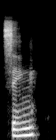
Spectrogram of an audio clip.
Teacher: you should feel your tongue tip and your whole back of your tongue pulling back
